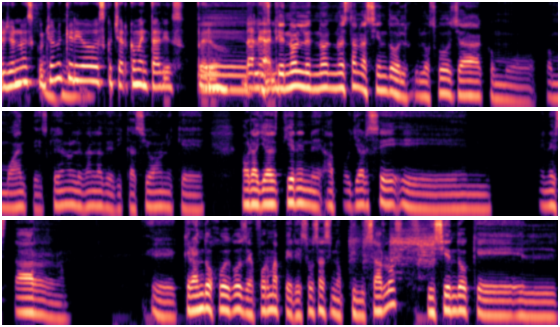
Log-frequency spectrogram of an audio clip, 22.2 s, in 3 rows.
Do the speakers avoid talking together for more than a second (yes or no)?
no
